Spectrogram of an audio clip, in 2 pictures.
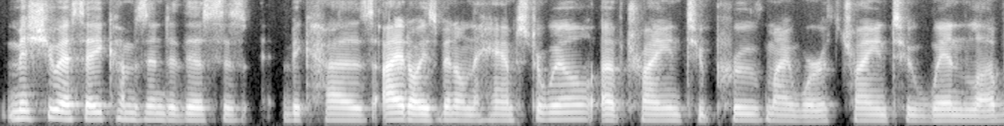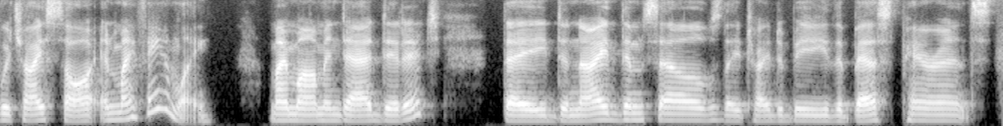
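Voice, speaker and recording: A woman's voice: deep voice, steady tone, normal speed, a little mellow. A middle-aged woman from Arkansas, a podcast guest telling her life story in an earnest, heartfelt and candid way. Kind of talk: personal storytelling in a podcast interview.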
